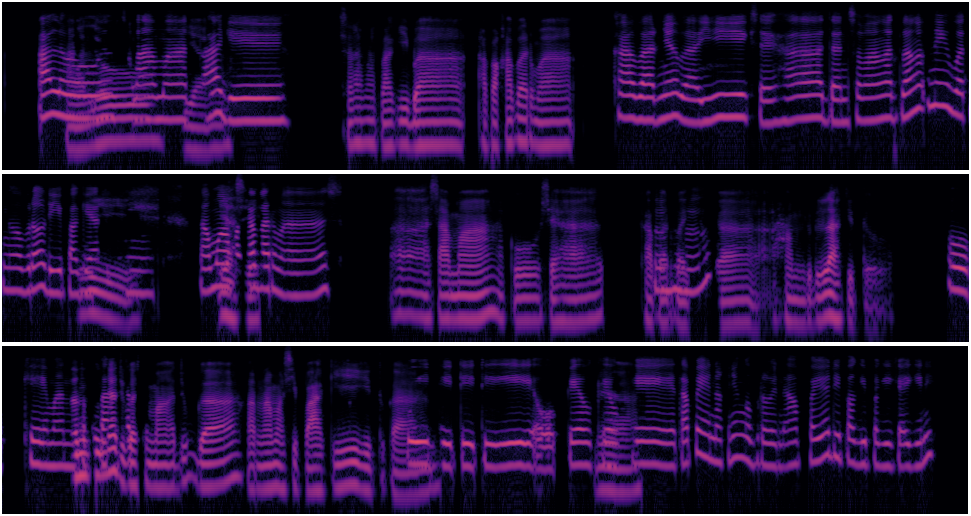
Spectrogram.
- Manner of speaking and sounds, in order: tapping; other background noise
- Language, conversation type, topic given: Indonesian, unstructured, Bagaimana kamu menanggapi makanan kedaluwarsa yang masih dijual?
